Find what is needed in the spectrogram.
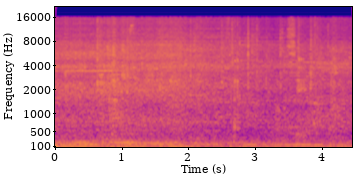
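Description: Mercedes-Benz truck's diesel engine idling steadily.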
